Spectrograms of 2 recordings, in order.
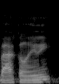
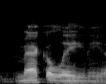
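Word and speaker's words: McElhenney: Rob McElhaney. – McElhaney, that's how it is.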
